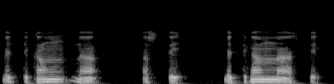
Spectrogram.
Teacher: But if you are saying quickly, bhittikam asti, bhittikam na asti, between these two, very little gap, bhittikam na asti, bhittikam na asti. So that ma is not completely pronounced, it changes to anuswara sound. That is why we are writing it as anuswara.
